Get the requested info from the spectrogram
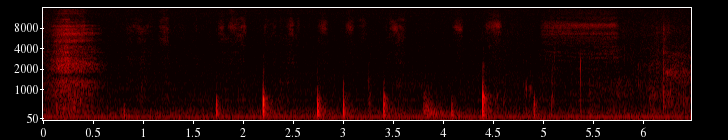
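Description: Faint taps and strokes of a dry-erase marker writing on a whiteboard, a few irregular ticks a second, after a brief rustle at the start.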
